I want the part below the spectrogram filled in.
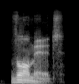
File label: "vomit", British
